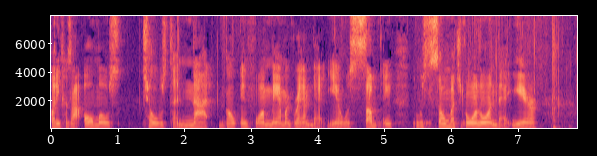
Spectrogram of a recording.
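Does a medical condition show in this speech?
Yes: cleft lip and palate; congenital cleft lip and palate, surgically repaired; voice a little raspy early in the morning; cleft lip and palate partly affects how speech sounds.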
